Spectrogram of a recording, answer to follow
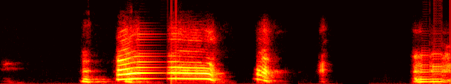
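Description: A woman's high-pitched squeal of laughter: one held note about half a second in, then a couple of short laughing breaths.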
